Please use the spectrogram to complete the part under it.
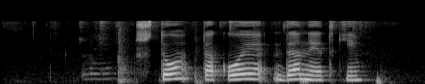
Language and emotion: Russian, neutral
